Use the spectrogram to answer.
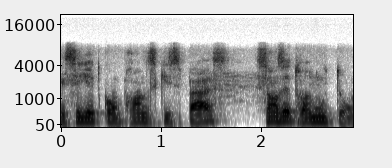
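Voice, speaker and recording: With ordinary pitch variation, this man's voice holds a medium pitch. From France, Lyon. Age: 70s. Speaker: peace research institute president. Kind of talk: interview. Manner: halting.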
